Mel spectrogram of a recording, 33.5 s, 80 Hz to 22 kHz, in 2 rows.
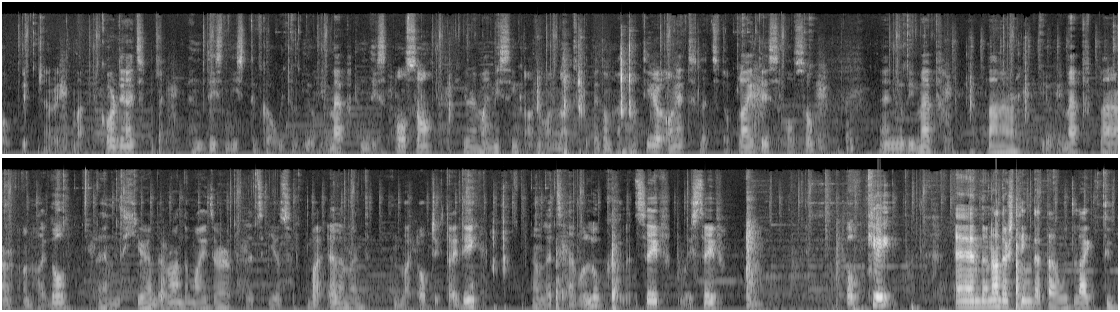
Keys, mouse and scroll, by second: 8.4 alt+x, 9.2 m, 11.0 F10, 12.0 F10, 20.3 click, 21.1 click, 23.6 click, 32.4 click.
